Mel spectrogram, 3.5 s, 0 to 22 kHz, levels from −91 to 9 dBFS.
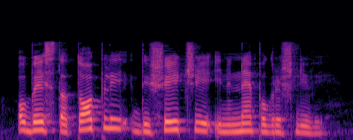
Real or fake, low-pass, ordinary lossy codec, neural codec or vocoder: fake; 7.2 kHz; none; codec, 16 kHz, 8 kbps, FreqCodec, larger model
